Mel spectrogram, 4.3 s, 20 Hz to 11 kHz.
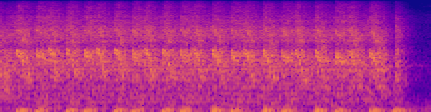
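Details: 1982 Honda CX500 Turbo, unrun for 25 years, with a new fuel pump fitted but fuel lines not yet cleaned. The starter cranks steadily with no firing at all, then stops; fuel is not getting through and the injectors are clogged, needing ultrasonic cleaning.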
